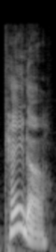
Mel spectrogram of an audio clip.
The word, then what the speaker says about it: Kena: for some reason, it's spelled Kena, but when you hear it in the game, it's like, Kena.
